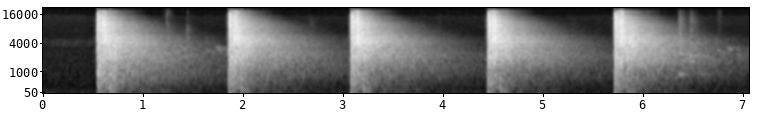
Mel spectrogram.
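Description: Five evenly spaced, loud gunshots from an AK-74 rifle fitted with a Liberty Precision Machine Torch suppressor and vented end cap, each a sharp crack followed by a decaying tail.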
